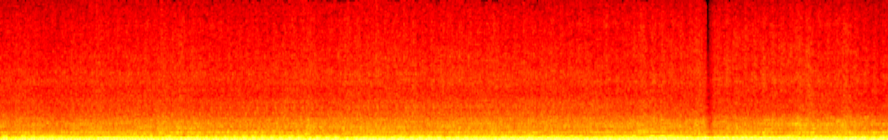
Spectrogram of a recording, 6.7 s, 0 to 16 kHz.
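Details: Nissan 240 with a newly installed SR20, at its first start. It runs through an open downpipe on the original old gas. The exhaust is loud and raspy, with an uneven, lumpy beat that stumbles as the revs change. Misfire; owner suspects bad gas, but the cause is unconfirmed.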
